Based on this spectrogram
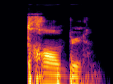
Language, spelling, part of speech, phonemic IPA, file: French, tremble, noun / verb, /tʁɑ̃bl/, LL-Q150 (fra)-tremble.wav
- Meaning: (noun) aspen; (verb) inflection of trembler: 1. first/third-person singular present indicative/subjunctive 2. second-person singular imperative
